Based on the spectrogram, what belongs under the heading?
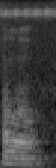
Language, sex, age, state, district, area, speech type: Odia, male, 18-30, Odisha, Ganjam, urban, spontaneous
